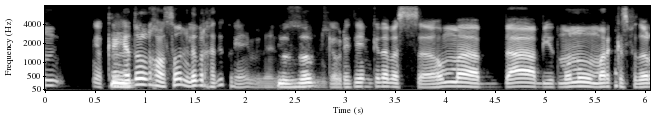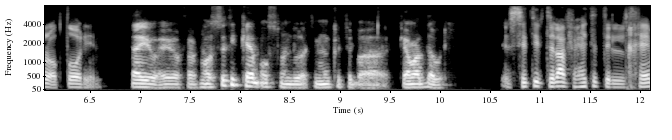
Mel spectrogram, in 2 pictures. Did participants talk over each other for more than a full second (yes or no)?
no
